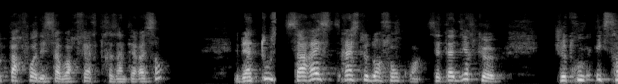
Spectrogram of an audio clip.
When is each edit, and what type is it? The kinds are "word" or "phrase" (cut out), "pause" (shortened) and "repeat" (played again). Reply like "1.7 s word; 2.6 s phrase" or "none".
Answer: 2.7 s word; 3.4 s word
